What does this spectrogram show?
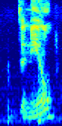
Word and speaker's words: Danille: So your name is Daniil? Yeah, that's how you pronounce it, but people also call me Dani.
